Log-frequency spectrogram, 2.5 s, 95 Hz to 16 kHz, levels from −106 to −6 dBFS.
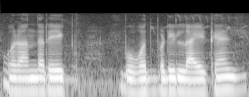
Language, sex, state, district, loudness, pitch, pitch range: Hindi, male, Uttar Pradesh, Saharanpur, -12 LUFS, 130 Hz, 125-135 Hz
